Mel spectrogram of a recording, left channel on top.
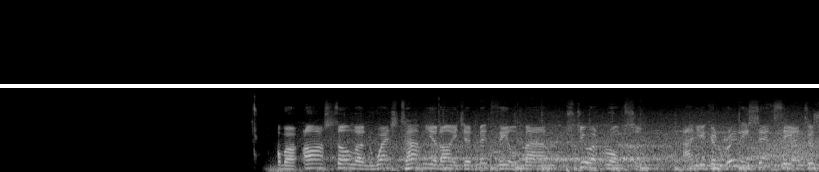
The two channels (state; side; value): silent; left; digital silence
